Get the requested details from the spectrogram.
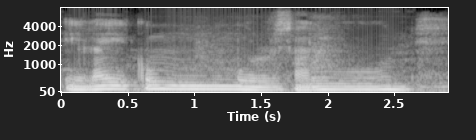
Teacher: dileburkan tuh kayak disatukan ke huruf Mim mimnya ini mim sukunnya ini di disatukan ke huruf mimnya ini ilaikum mursalun dengan dengung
